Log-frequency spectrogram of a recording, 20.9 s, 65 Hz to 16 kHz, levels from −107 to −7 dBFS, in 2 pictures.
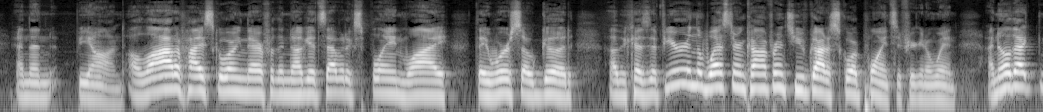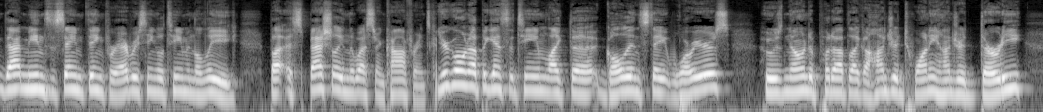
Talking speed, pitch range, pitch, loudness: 225 wpm, 155-190 Hz, 170 Hz, -20 LUFS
